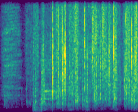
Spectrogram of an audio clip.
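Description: Tissue paper being crumpled and crinkled in the hands: a dense run of small crackles starting about half a second in.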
